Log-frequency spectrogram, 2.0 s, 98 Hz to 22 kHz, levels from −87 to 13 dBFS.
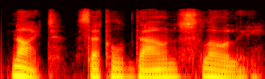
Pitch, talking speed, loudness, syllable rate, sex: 95 Hz, 120 wpm, -21 LUFS, 3.4 syllables/s, male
